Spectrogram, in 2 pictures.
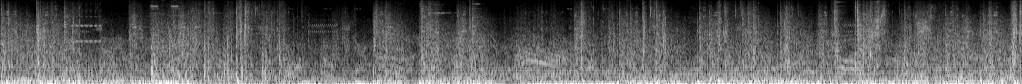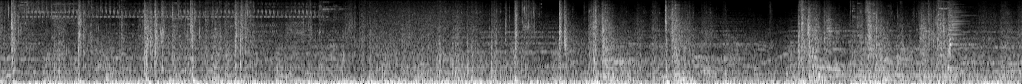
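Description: Robocop's gun firing again and again in a Robocop video game, a dense, continuous barrage of loud shots layered over game music and effects with no pauses.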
